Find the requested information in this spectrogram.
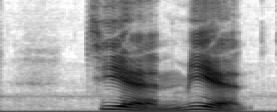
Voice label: "jiàn miàn", Chinese; 见 面; meet verb-object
